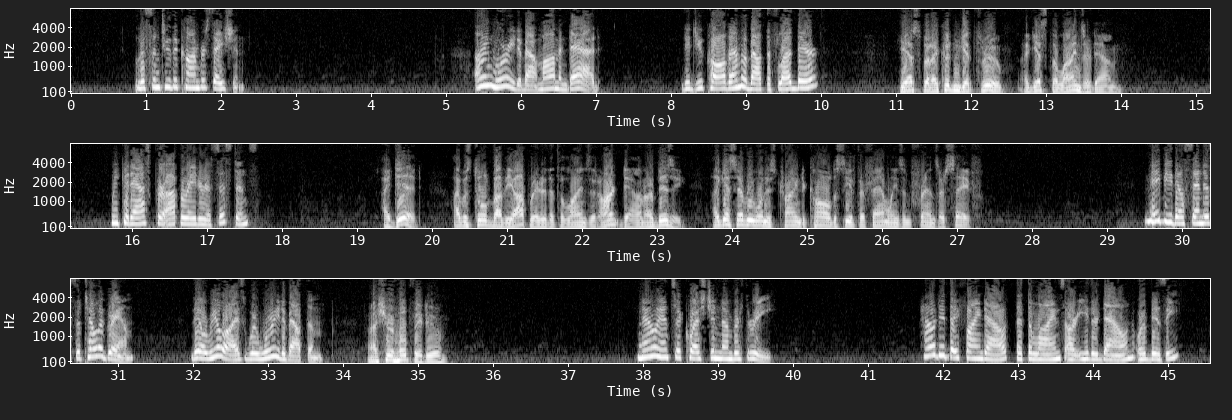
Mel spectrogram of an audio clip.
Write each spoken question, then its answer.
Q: How did they find out that the lines are either down or busy?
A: the phone operator told them when they asked for assistance.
